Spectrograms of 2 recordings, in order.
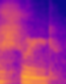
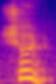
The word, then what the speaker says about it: should: It's not would or could or should. It's could, should, would, okay?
